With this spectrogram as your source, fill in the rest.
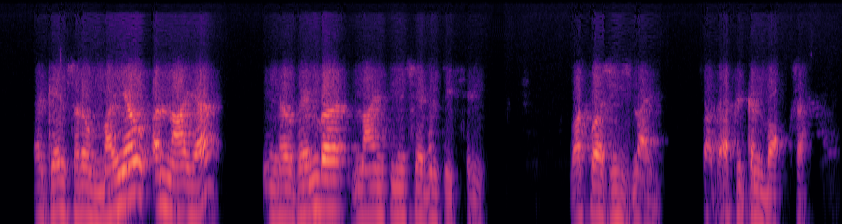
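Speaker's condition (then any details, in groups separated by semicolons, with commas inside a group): No condition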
